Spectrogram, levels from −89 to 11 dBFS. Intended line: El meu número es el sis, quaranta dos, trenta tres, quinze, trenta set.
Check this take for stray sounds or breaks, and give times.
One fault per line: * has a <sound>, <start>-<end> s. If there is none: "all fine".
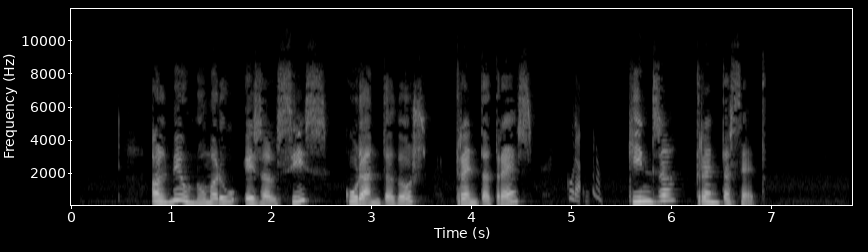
* has a chirp, 4.9-5.3 s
